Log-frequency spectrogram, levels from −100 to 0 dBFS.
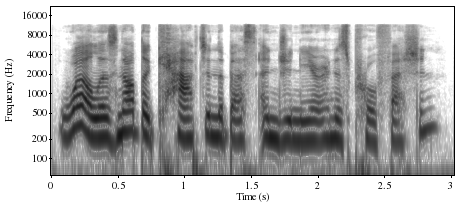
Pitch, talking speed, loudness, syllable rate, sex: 215 Hz, 220 wpm, -18 LUFS, 5.6 syllables/s, female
